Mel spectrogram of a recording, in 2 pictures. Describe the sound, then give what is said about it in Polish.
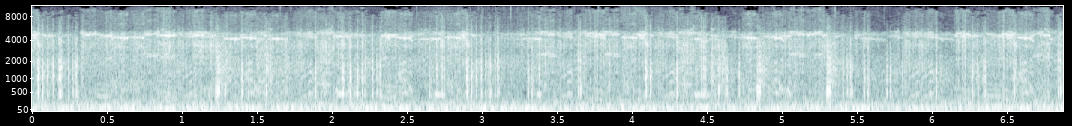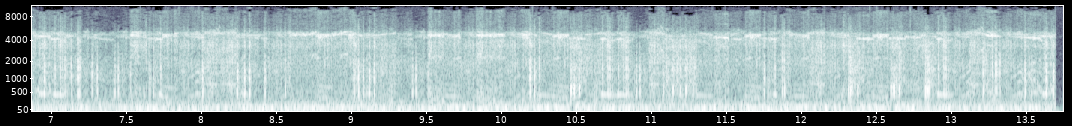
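A steady, unbroken wall of fireworks noise, generated in audio software over the whole length of the file from cut fragments of a fireworks recording layered together: dense crackling and rapid popping bursts packed tightly together, holding the same loud level without pauses. “I teraz przez całą długość pliku wygenerował mi się teoretycznie szum tych fajerwerków.”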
